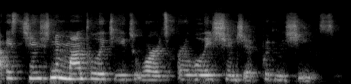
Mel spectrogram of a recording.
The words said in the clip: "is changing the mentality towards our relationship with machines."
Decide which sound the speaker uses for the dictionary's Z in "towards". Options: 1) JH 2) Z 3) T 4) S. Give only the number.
2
